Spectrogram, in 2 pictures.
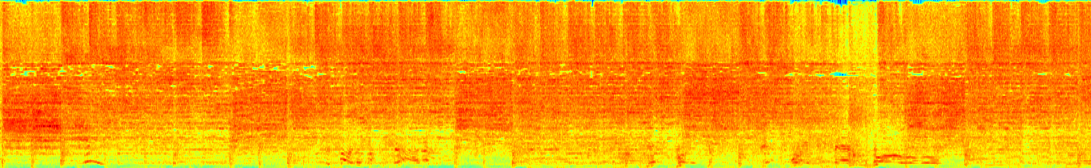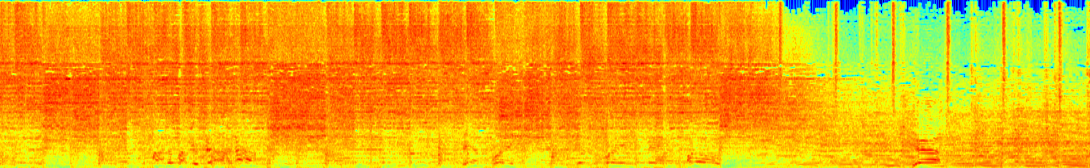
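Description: Rock band playing rap-metal: a drum kit with crashing cymbals, electric guitars and bass guitar. Near the end the cymbals and drums thin out, leaving the electric guitar.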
